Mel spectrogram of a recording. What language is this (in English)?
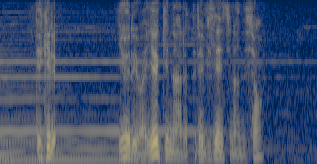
Japanese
